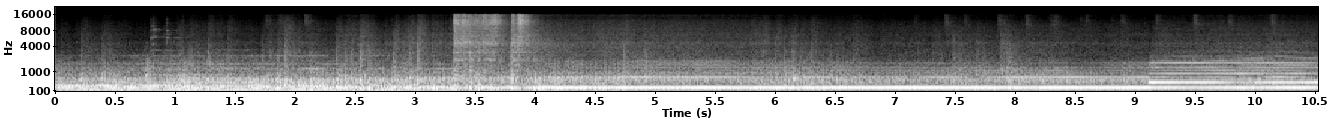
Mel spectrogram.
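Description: Live rock band with electric bass and drums playing long, droning held notes through amplifiers. A short cymbal wash comes about three and a half seconds in, and a new, higher held note joins near the end.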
